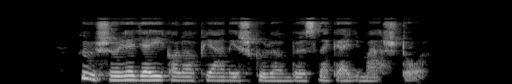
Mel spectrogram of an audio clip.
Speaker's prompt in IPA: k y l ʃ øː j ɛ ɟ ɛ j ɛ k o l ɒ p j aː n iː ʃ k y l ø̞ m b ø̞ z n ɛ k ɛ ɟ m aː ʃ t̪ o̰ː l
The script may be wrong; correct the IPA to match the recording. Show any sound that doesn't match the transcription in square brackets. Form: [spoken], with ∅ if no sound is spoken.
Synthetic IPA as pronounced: k y l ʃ øː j ɛ ɟ ɛ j [i] k [ɒ] l ɒ p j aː n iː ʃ k y l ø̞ m b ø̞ z n ɛ k ɛ ɟ m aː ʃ t̪ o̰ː l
